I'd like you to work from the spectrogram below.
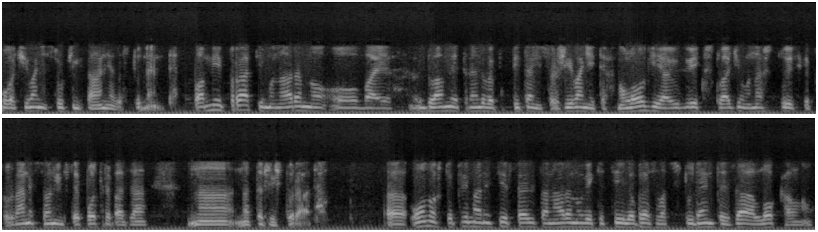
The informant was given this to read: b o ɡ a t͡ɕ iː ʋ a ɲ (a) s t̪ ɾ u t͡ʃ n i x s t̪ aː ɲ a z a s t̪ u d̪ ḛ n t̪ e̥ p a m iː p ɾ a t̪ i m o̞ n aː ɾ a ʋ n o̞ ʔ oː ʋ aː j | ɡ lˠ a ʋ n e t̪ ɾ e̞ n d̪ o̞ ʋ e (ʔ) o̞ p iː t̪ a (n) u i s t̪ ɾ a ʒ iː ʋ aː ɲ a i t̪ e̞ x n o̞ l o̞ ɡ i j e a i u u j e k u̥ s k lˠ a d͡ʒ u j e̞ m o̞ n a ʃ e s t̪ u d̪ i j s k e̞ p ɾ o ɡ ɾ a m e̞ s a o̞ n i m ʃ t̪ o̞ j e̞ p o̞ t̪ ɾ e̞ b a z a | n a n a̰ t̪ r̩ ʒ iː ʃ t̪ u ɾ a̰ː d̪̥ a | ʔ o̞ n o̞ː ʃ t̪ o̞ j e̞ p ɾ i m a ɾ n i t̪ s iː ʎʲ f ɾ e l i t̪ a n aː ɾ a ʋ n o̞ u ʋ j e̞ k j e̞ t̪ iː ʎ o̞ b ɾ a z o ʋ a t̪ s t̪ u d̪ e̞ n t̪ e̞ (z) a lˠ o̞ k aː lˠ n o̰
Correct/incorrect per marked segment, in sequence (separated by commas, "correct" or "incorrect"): correct, incorrect, incorrect, correct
